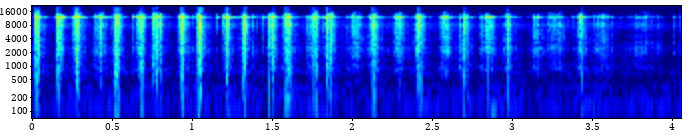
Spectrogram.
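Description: A handmade ceramic pinch-pot pod rattle, textured with a seashell edge, is shaken in about 25 quick, bright rattling bursts over four seconds, fading slightly toward the end. It has a deeper sound and still rattles, but it is less beautiful-sounding than most such rattles, a sound that could not be known until it was fired.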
